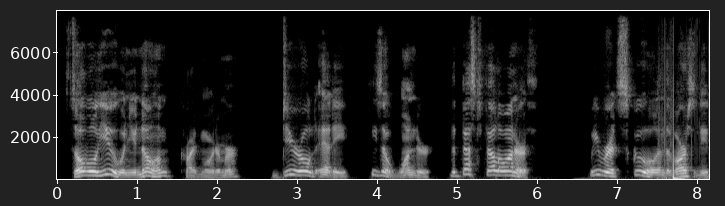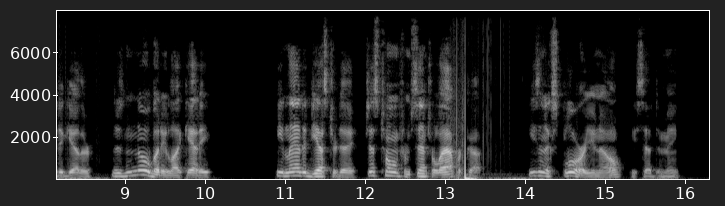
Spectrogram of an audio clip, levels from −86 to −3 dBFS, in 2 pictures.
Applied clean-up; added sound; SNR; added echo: neural mask model DeepFilterNet 3.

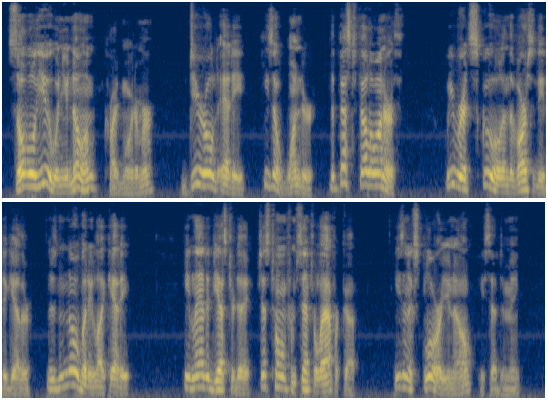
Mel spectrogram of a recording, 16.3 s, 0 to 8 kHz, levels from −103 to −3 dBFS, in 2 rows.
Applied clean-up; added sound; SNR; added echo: none; none; none; none.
